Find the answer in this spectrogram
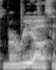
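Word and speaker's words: Berríos: So when I was listening to the broadcast, Dan was saying Berrios, and then he went to this explanation that Berrios had told everyone that that's how you say it and that's how you go to it.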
